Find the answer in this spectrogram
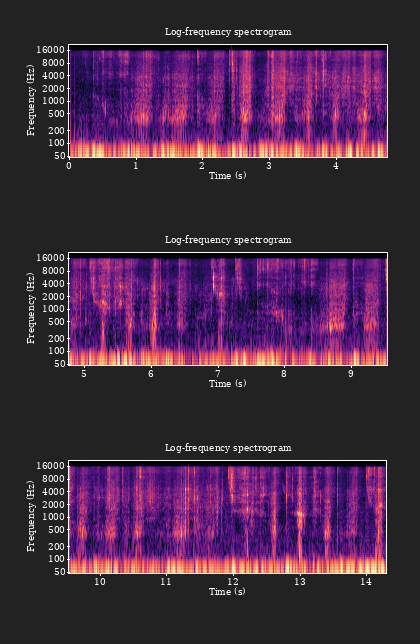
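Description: Close-up crunching of frozen food as it is bitten and chewed: many sharp, crisp crunches in quick succession.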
